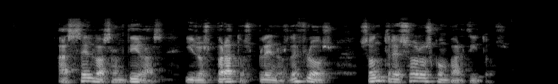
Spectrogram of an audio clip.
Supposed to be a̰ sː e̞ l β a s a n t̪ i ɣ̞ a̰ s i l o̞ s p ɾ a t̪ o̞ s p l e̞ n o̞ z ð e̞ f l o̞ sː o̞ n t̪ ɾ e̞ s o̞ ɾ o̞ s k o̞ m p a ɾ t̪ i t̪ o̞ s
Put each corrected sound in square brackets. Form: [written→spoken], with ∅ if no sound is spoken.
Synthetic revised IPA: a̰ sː e̞ l β a s a n t̪ i ɣ̞ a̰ s i l o̞ s p ɾ a t̪ o̞ s p l e̞ n o̞ z ð e̞ f l o̞ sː o̞ n t̪ ɾ e̞ s o̞ ɾ o̞ s k o̞ m p a ɾ t̪ i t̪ o̞ s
